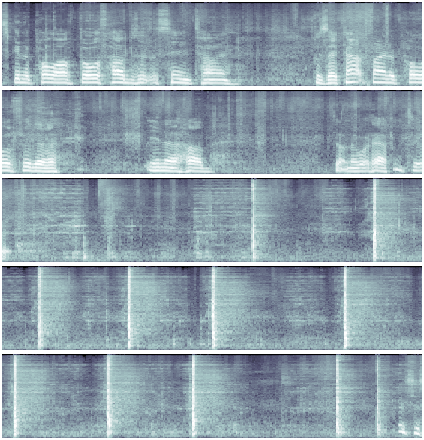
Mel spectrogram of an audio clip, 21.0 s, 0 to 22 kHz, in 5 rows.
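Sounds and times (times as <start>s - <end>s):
hammer striking metal tool: 10.4s - 11.2s, 12.0s - 15.1s, 16.0s - 19.2s, 20.0s - 20.8s.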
